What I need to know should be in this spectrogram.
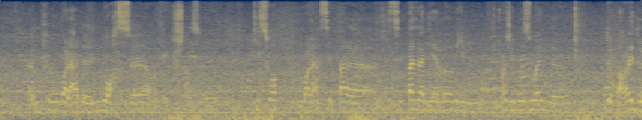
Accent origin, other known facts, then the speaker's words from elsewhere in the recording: Marseille, Provence-Alpes-Côte d'Azur, France; moved away as an adult; now in Paris, France; J'ai fait mes études aussi à Marseille, et je suis montée à Paris à 20 ans.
